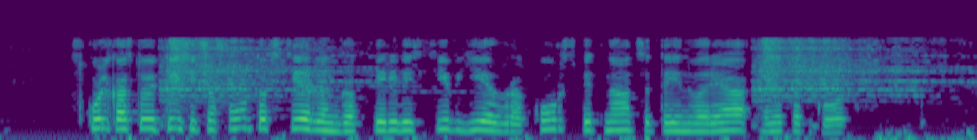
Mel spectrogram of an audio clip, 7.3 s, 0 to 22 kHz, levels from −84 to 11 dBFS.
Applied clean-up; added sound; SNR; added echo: classical method spectral subtraction.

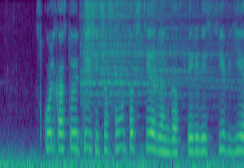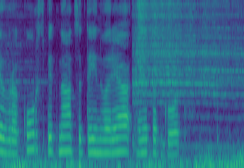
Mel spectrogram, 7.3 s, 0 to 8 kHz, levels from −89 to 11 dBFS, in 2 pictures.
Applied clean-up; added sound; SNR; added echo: none; Camera + Screech; 6 dB; none.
